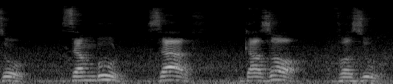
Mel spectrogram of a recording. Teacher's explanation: কিন্তু ফার্সিতে জ জা জত জাল উচ্চারণ সেম হবে, জেটের উচ্চারণ, যেমন জো জাম্বুর জারফ গাজ ভাজু।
